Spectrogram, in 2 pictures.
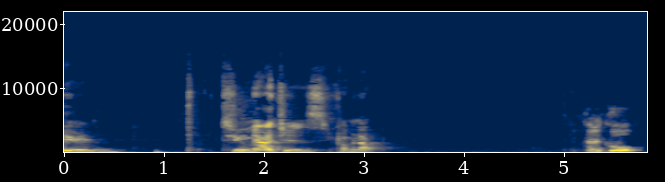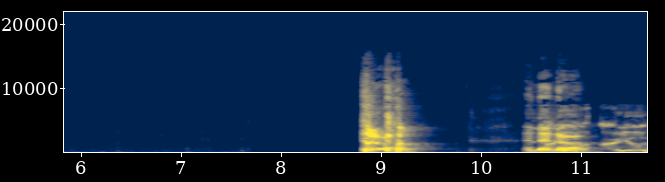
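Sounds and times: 
speech: 0.0s - 0.6s, 1.6s - 3.2s, 5.2s - 5.8s, 10.4s - 11.6s
person coughing harshly: 8.8s - 9.6s.

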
